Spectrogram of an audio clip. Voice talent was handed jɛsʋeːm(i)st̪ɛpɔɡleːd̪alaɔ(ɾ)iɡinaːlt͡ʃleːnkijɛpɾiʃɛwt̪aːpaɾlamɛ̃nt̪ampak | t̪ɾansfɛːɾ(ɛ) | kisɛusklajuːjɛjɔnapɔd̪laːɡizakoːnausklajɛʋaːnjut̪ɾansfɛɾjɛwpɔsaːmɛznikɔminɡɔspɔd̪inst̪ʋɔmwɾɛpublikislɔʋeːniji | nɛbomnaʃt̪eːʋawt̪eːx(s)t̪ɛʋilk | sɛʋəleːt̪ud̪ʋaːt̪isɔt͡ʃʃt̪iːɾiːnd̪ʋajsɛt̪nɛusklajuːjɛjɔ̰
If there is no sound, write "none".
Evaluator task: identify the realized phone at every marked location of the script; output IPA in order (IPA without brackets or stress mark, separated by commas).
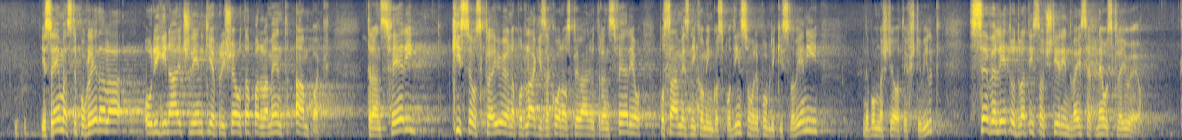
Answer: a, ɾ, i, ʃ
